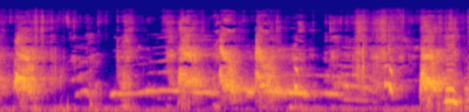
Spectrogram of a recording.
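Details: Pet Pinschers, Teco among them, crying loudly: sharp yelping barks in short bursts with a thin drawn-out whine between them, while a woman talks to the dogs about biting and quarrelling.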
